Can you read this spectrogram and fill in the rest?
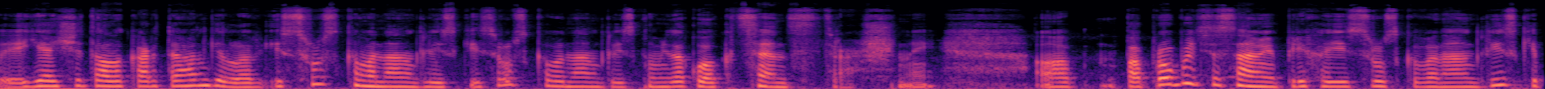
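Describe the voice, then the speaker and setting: A woman's voice: medium pitch, a little hiss or hum. A woman reading tarot cards to viewers in a rambling, chatty way, full of fillers and restarts. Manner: addresses viewers directly as friends and girls. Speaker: tarot reader. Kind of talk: casual tarot reading monologue.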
